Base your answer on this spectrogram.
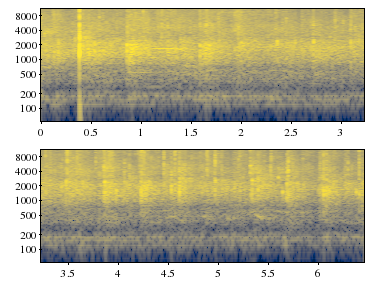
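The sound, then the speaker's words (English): Audience applause for two pastors at a church gathering: steady, dense clapping that holds at an even level throughout, with one sharp crack near the start. “Let's give it up for Pastors Mark and Doug. We're so grateful to have them here.”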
